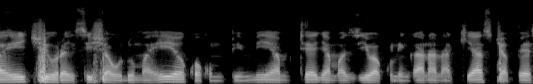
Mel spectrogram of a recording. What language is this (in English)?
Swahili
